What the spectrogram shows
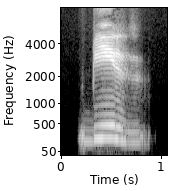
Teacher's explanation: Ra will get sifa of tawassut as you are giving sukoon on ra because of this waqf. And ra will be light here with the waqf because there is kasra before it.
